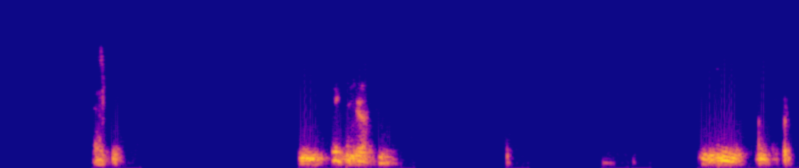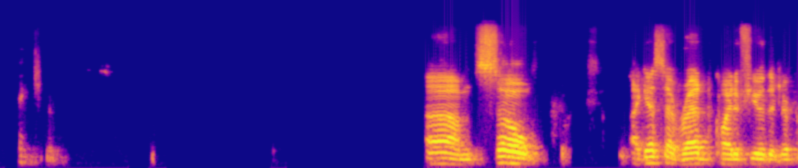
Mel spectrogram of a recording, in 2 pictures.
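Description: A man speaks calmly through a microphone, in short bursts and then at length.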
